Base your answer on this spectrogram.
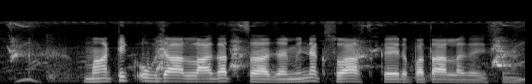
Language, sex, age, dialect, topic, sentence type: Maithili, male, 31-35, Bajjika, agriculture, statement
